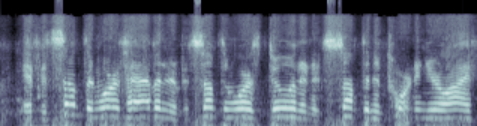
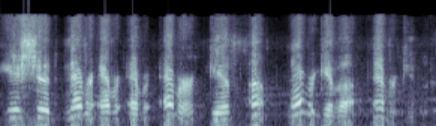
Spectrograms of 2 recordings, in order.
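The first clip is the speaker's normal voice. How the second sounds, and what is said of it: Imitates another person's voice, Texas accent. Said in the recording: “my Winston Churchill imitation with the Texas accent.”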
